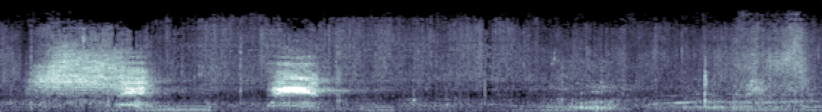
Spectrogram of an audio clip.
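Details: African elephant giving two loud, harsh, broadband blasts, the first drawn out for over a second, the second shorter and sharper a few seconds later, then a stretch of quieter low rumbling and faint scattered calls to the end.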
